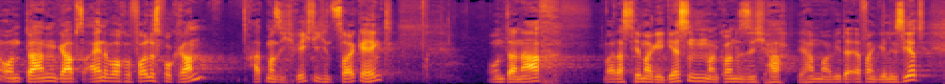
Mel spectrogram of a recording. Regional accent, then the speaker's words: Heisterberg, Gusternhain, Hesse, Germany; wo ich herkomme, Heisterberg, Gustenhain

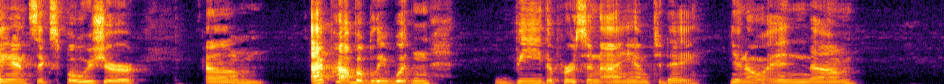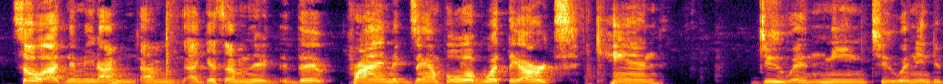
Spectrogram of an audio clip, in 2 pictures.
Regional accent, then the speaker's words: Columbus, Ohio, United States; now in Philadelphia, United States; I came from Columbus, Ohio

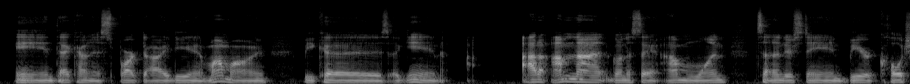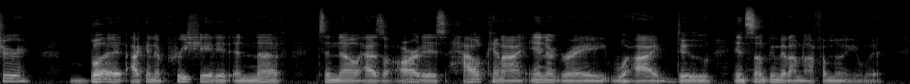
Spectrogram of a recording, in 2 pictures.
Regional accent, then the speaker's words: Oakland, California, United States; also born or lived in Charlotte, North Carolina; I'm from Oakland, born and raised

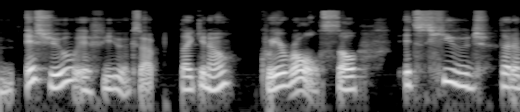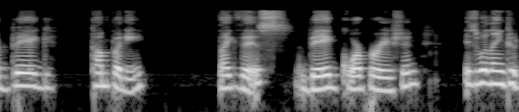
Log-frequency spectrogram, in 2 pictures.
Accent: United States; So I'm Filipino-American. I'm mm-hmm. very familiar with these two cultures.

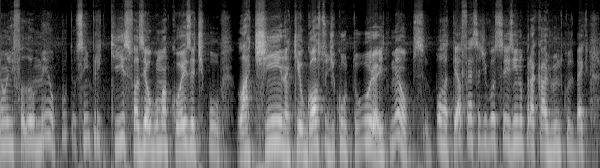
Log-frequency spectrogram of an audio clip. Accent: São Paulo, Brazil; moved away as an adult; Eu saí de São Paulo, eu saí do Brasil muito por causa

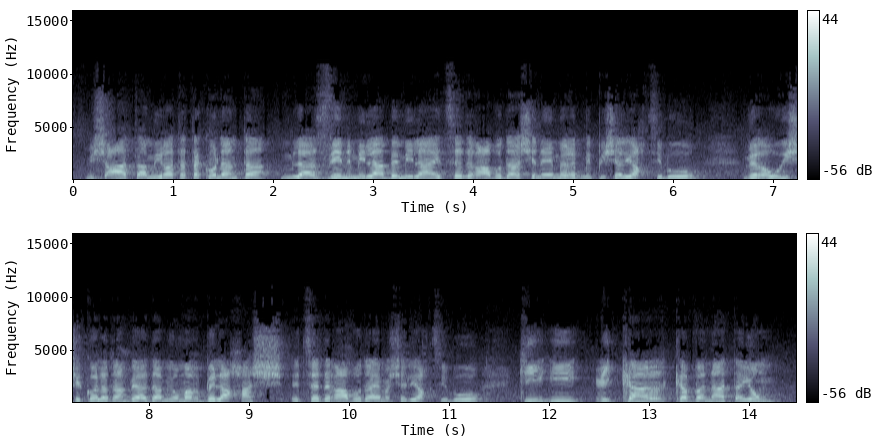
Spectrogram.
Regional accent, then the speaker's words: Jerusalem, Jerusalem District, Israel; אצלנו בירושלים

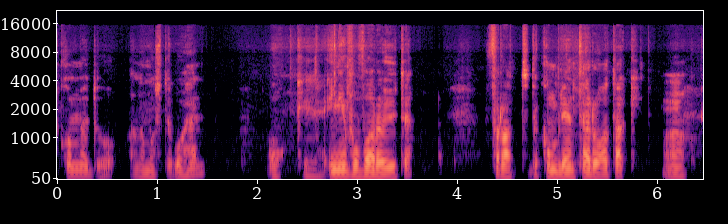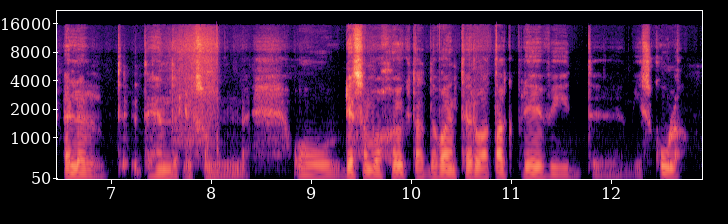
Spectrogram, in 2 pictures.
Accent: Syria; Swedish is a second language; also born or lived in Iraq; now in Sweden; jag är född egentligen då Irak, men jag har bott hela mitt liv nästan i Syrien.

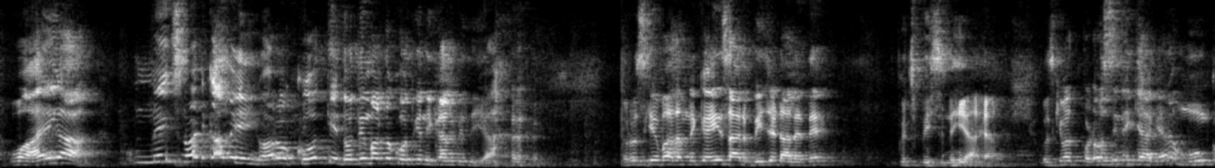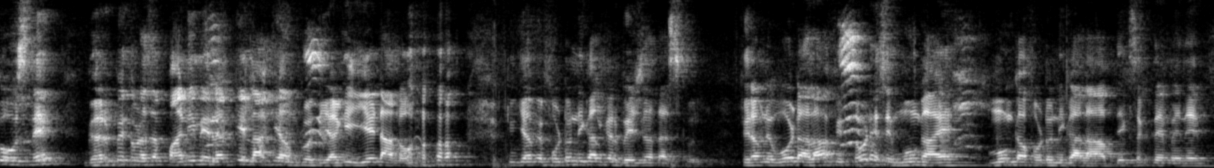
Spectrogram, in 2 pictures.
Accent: Candolim, Goa, India; you know Candolim मेरा गांव है मैं कह रहा प्रभु कांदोली में होता अच्छा है

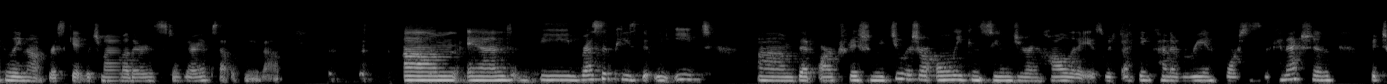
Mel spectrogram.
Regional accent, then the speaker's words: Canada; I eat Canadian food, right? Like, I'm Canadian.

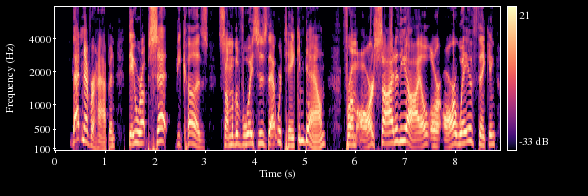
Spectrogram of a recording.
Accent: Eastern Long Island, New York, United States; I'm from Eastern Long Island

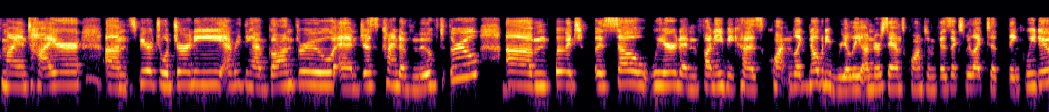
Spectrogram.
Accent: Minneapolis, Minnesota, United States; moved away; also born or lived in Colorado; even though I'm from Minneapolis, I moved to Colorado

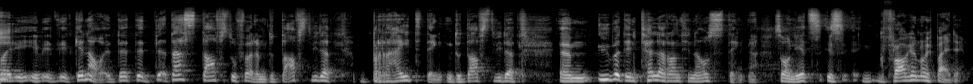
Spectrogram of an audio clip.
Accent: Bavaria, Germany; bei uns in Bayern

